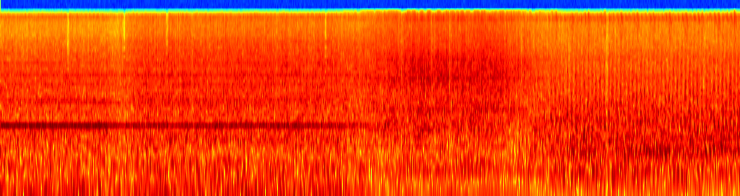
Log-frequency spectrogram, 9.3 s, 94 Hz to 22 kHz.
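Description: UH-1Y Huey helicopter in flight: steady rotor and turbine engine noise, with a faint steady whine that stops about halfway through.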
